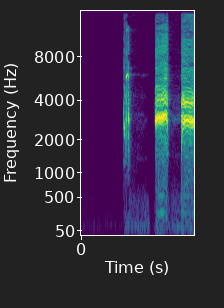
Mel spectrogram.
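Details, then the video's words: Black francolin giving a brief harsh call: one short scratchy note followed by two loud, long, grating notes; little else audible. "Full masti wali voice tater totes ki bhot saf awaz black tater birds"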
